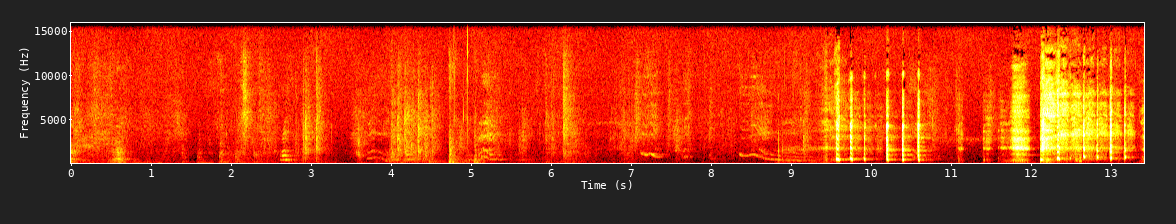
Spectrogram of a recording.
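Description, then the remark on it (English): A pet dog named Bunny barks in two quick flurries of sharp, high yaps, with softer whimpering and shuffling noises in the quieter stretch before them. “Bunny, don't bark.”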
